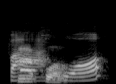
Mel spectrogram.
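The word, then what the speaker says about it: 法国: Perancis itu bacanya jadi apa? Fa-guo. Karena nadanya ketiga kan? Fa-guo. Ya, fa-guo.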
